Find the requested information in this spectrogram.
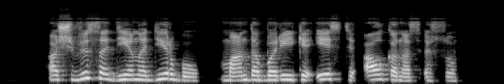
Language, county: Lithuanian, Kaunas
